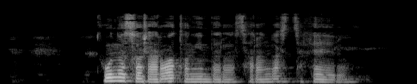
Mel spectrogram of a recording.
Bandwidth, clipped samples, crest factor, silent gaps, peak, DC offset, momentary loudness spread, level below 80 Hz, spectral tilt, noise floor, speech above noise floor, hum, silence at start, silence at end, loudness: 11.5 kHz; under 0.1%; 22 dB; none; -6 dBFS; under 0.1%; 13 LU; -62 dBFS; -5 dB/octave; -66 dBFS; 42 dB; none; 0.95 s; 0.6 s; -25 LUFS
